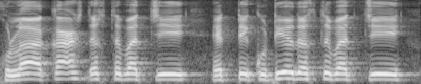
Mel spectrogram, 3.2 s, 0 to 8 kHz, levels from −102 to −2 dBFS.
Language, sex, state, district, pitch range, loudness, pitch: Bengali, male, Assam, Hailakandi, 180-195 Hz, -14 LUFS, 190 Hz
